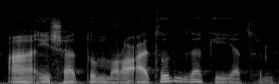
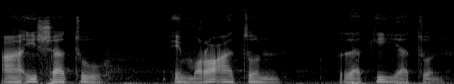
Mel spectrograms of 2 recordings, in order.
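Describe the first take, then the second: First: The first two words run together as one. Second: The first two words are pronounced separately.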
